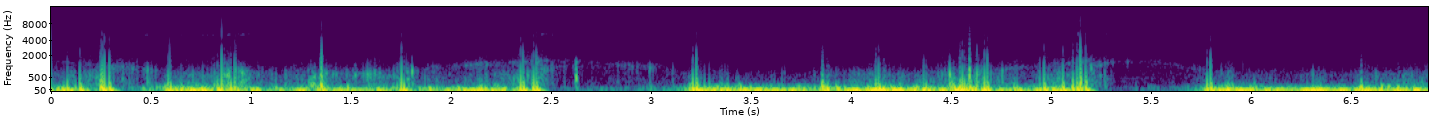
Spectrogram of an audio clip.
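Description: Long red nails steadily scratch and tap on both white silicone rubber microphone ear covers. The result is a close, muffled stream of deep thuds and rubbing with sharp clicky taps on top, broken by two short quiet pauses.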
